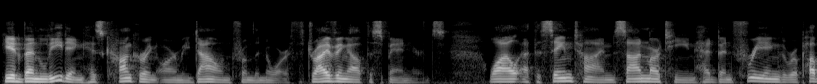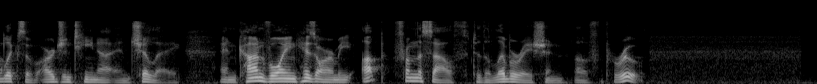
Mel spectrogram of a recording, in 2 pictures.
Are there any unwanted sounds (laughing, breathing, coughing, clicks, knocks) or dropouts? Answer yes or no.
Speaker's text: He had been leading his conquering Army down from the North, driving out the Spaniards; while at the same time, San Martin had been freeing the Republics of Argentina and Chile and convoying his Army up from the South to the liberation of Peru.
no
